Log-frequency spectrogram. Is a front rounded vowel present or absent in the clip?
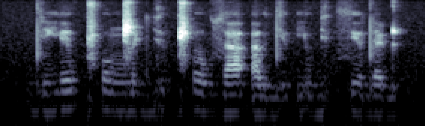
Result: absent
